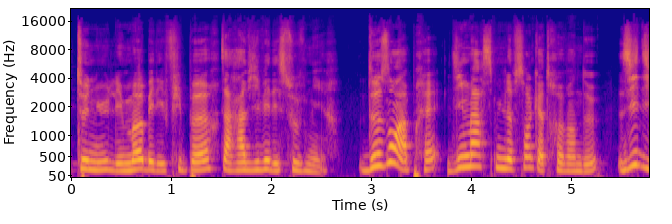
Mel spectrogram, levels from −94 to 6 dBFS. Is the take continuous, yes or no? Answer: no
